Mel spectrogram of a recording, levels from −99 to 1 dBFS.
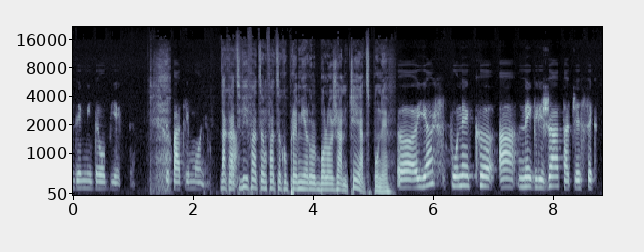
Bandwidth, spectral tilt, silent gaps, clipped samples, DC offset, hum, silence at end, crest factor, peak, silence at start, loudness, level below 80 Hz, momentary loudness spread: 18.5 kHz; -4.5 dB/octave; none; under 0.1%; under 0.1%; none; 0.1 s; 20 dB; -2 dBFS; 0 s; -22 LUFS; -48 dBFS; 11 LU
